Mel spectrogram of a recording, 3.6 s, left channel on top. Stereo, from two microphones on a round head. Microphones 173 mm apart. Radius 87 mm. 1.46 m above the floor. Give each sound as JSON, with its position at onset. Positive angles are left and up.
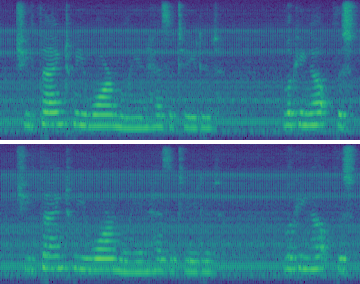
{"t": 0.2, "sound": "a woman speaking", "side_deg": 65, "distance_m": 0.9}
